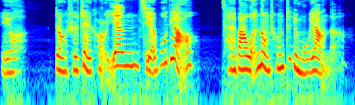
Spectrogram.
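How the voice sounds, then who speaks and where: A woman's voice: fairly high pitch, animated, measured pace, fairly bright tone, dry recording, clean studio sound. A woman voicing an old man addicted to opium, pleading in a servile, wheedling way in a storybook reading.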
